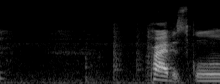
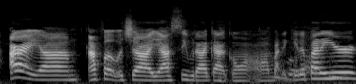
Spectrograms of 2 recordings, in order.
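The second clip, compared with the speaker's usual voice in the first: louder, higher, upbeat goodbye; excited sign-off; 6 semitones higher, 11 dB louder than usual. Real, not acted. Saying goodbye to viewers, louder and higher. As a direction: wrap it up with energy.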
